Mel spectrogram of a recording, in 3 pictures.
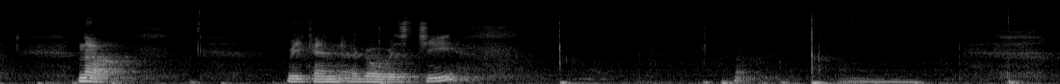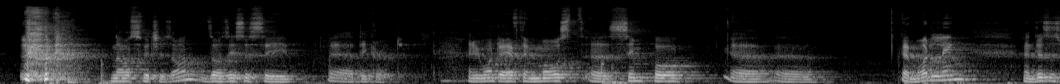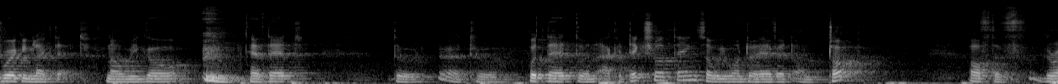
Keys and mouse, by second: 3.8 g, 7.3-9.2 drag, 8.1 super+z, 12.3-14.2 drag, 21.1-22.9 drag, 23.0 click.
